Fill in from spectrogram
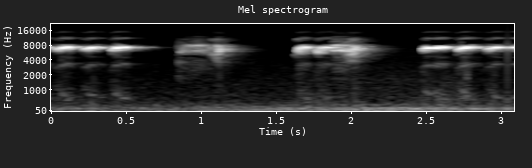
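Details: Loud, high, sharp squeaky notes from a blue-crowned hanging parrot in quick pairs and buzzy bursts, repeated roughly every second.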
